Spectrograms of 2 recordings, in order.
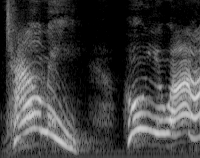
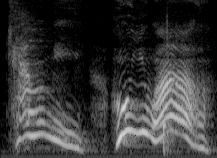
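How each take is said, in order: First: Loud, high-pitched exasperation; exasperated demand. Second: High, slow, drawn-out demand; insistent questioning. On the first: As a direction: demand it, patience gone. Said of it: "And exasperated, he goes again". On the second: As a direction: press the prisoner for an answer. Pilate first questions Jesus. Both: Acted.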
